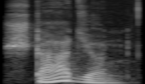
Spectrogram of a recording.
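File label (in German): "stadion", German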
